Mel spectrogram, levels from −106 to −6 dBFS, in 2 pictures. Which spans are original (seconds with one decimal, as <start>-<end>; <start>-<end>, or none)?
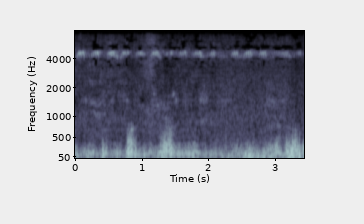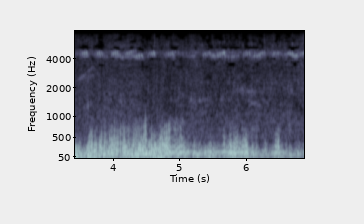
2.2-4.8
